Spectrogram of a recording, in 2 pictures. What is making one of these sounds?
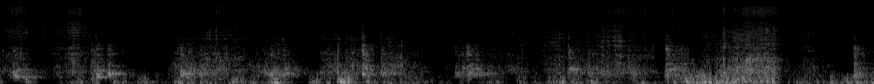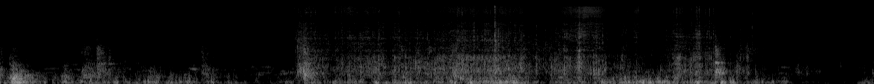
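Plastic sacking rustles and crinkles as it is handled.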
